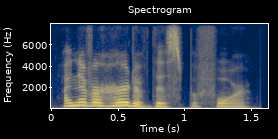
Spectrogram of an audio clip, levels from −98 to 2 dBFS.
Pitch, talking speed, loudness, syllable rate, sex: 215 Hz, 220 wpm, -18 LUFS, 6.7 syllables/s, female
